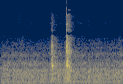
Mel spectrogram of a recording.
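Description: Plastic tweezers tap lightly against a plastic tray.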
